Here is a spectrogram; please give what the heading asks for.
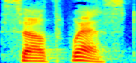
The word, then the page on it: southwest: American English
